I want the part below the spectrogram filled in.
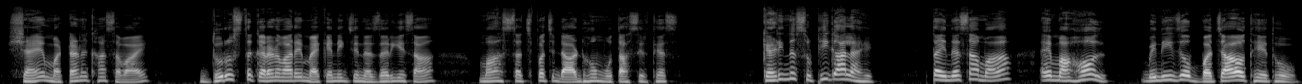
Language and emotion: Sindhi, happy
